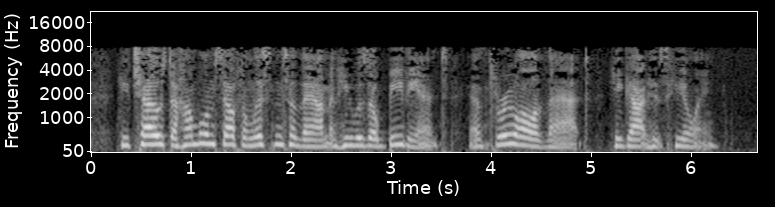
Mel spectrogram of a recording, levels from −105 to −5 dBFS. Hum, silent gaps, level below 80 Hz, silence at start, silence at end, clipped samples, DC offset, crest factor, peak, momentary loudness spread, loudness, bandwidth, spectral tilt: none; none; -60 dBFS; 0.3 s; 0.4 s; under 0.1%; under 0.1%; 20 dB; -10 dBFS; 14 LU; -29 LUFS; 8 kHz; -4.5 dB/octave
